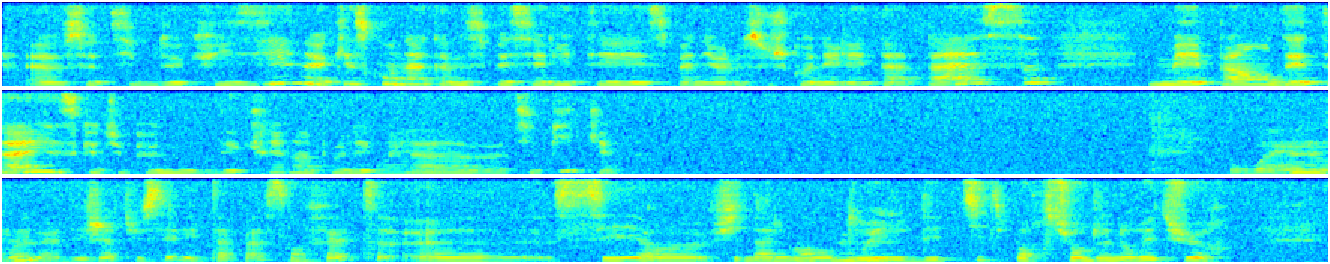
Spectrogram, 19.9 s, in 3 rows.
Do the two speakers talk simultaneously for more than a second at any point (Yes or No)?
No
